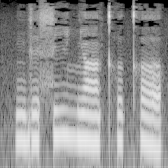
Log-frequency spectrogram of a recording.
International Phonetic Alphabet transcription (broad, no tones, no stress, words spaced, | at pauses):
ŋɡesi ʎã kʰəkʰɐ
